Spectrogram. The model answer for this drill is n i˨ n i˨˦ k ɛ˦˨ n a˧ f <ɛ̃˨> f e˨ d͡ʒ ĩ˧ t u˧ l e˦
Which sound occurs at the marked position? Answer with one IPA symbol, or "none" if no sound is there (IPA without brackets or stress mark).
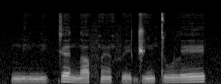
ɛ̃˨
